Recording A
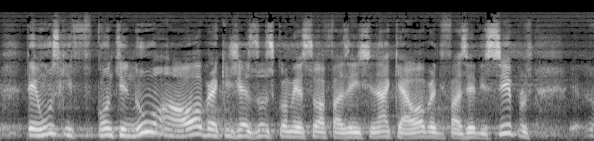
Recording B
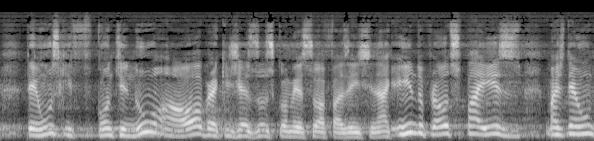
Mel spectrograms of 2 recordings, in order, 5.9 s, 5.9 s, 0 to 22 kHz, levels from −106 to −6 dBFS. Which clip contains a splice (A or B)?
B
